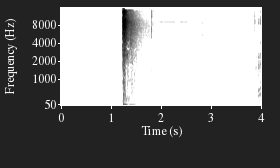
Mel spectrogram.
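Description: A single 12-gauge shotgun shot about a second in: a hand-loaded slug round fired with a weak Nobel Sport primer. The sharp report dies away over about half a second.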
